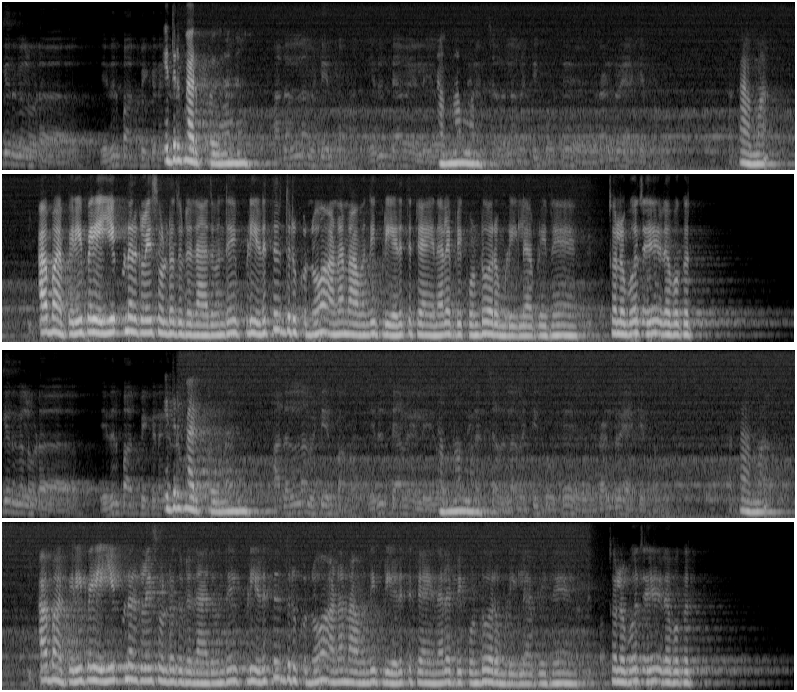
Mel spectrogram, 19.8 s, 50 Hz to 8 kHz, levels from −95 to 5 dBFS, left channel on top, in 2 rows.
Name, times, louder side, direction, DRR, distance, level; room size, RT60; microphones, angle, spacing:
voice 1, 0.0-3.0 3.4-8.4 9.0-9.7 10.2-10.8 13.0-13.3 17.1-17.5, right 1 dB, 30° right, 2 dB, 1.1 m, -48 dB
voice 2, 2.0-3.1 5.5-6.0 9.2-9.6 10.4-17.1 17.5-18.5, left 4 dB, 50° left, 10 dB, 0.4 m, -28 dB
sound 1, 2.2-17.3, right 2 dB, 80° right, 2.4 m, -53 dB
26.0 x 13.0 x 8.0 m, 2.9 s
head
